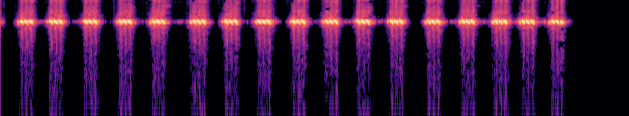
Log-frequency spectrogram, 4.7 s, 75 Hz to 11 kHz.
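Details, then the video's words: High, bright chirps from a cricket, repeated about four times a second for some four seconds before stopping abruptly into silence. The background is clean. "28 Menit Suara Jangkrik - 28 Minutes Cricket Sound Effect"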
